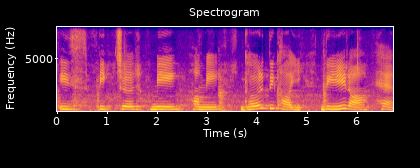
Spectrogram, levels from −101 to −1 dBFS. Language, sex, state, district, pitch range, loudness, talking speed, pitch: Hindi, female, Punjab, Fazilka, 225-255 Hz, -12 LUFS, 80 wpm, 245 Hz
